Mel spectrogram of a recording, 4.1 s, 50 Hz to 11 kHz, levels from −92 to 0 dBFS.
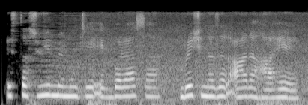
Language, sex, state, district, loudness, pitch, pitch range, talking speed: Hindi, female, Arunachal Pradesh, Lower Dibang Valley, -14 LUFS, 250 Hz, 235-265 Hz, 175 wpm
